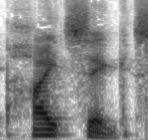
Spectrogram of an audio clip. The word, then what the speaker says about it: Heitzig: It's Justin Briley with you for The Profile today, and in conversation with Skip Heitzig.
